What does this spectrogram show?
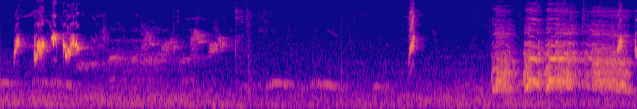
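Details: Caged red-whiskered bulbul opening with a rapid string of bubbling whistled notes and softer twitters, then a rooster crows loudly and raspily.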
